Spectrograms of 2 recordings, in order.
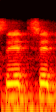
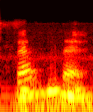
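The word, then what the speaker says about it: sad: হচ্ছে সেই স্যাড বলা আবারও সেট বলতেছেন আপনারা এটা হবে সেই হ্যাঁ সেই স্যাড বলা সেট না স্যাড বলা ভেরি নাইস এখন বলবো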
